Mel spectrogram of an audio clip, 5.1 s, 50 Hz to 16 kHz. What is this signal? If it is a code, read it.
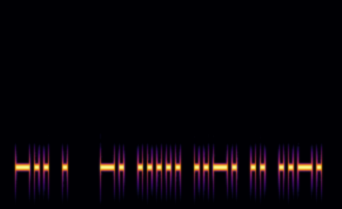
Morse code, heard as a keyed tone, about 17 wpm, 700 Hz. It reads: DE N5FIF
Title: USA Callsign DE Callsign 17wpm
